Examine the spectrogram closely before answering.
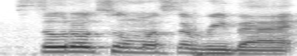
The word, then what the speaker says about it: Pseudotumor Cerebri: The only reason I know how to pronounce it is because I had it, Pseudotumor Cerebri, and it was basically when the spinal cord fluid is not recycling at the rate that it should.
